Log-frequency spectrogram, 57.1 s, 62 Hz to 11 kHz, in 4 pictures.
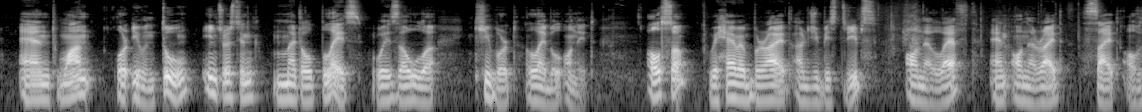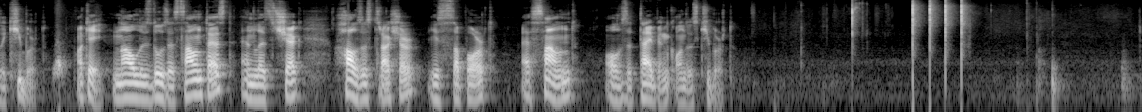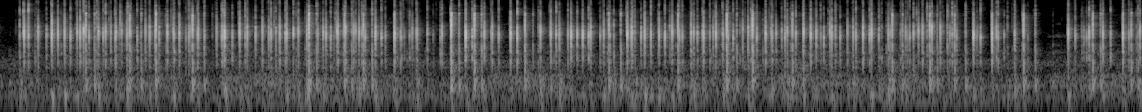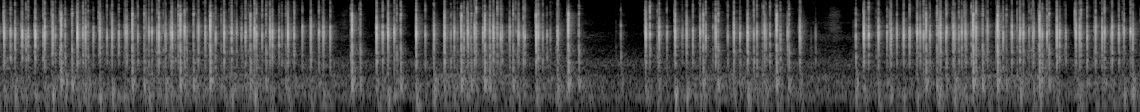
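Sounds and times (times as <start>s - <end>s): fast typing on mechanical keyboard: 28.8s - 50.1s, 50.8s - 57.0s.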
